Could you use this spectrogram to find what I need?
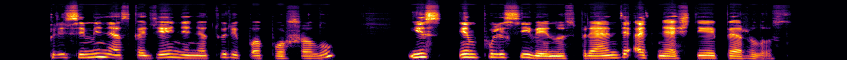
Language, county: Lithuanian, Šiauliai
